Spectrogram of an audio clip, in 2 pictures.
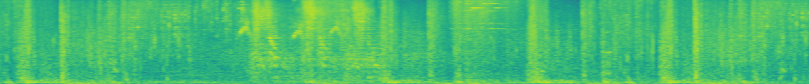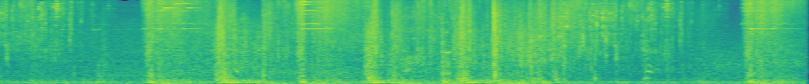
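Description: Heavy thuds and impacts hit repeatedly.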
